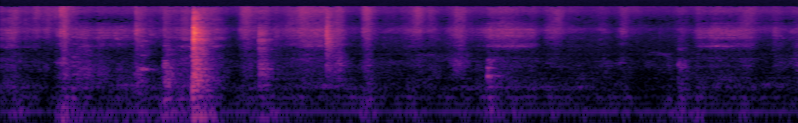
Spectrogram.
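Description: A towel rubs against skin.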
